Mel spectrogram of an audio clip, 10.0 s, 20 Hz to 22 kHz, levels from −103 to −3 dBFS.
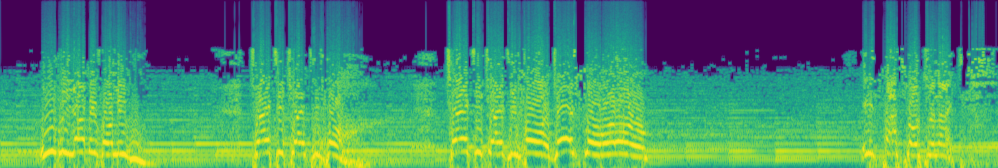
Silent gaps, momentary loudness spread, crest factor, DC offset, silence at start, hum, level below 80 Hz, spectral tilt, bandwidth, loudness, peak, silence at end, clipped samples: none; 12 LU; 6 dB; 0.4%; 0 s; none; -22 dBFS; -4.5 dB/octave; over 20 kHz; -6 LUFS; 0 dBFS; 0 s; 7%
